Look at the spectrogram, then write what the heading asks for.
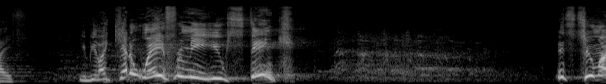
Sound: congregation laughing

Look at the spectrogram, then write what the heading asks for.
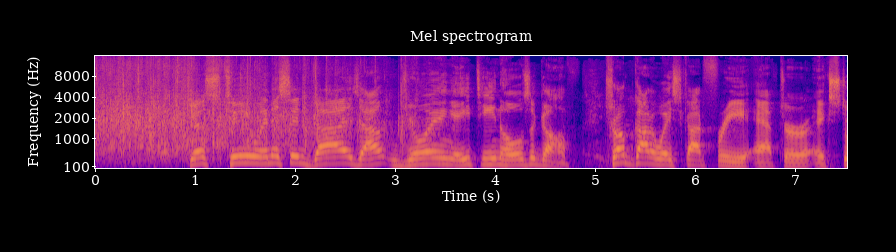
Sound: applause

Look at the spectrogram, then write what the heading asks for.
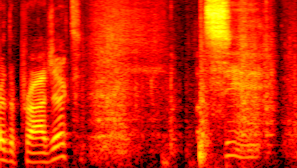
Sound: tin rattles

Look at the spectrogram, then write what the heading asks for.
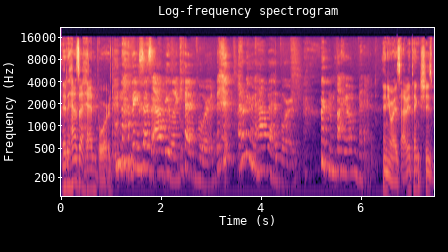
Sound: laughing

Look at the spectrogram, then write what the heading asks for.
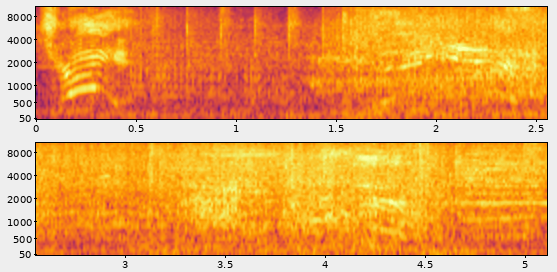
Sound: grunting

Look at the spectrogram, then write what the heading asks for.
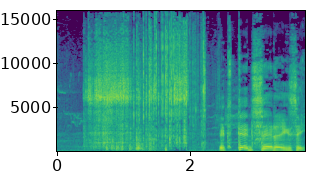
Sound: tinkling

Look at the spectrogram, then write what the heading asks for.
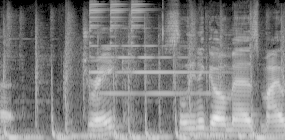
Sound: victory bell

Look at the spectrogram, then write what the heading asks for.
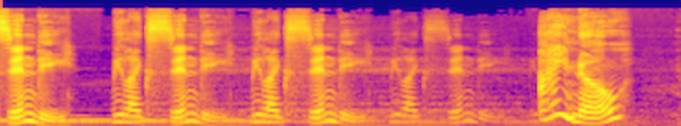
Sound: mother's voice echoing

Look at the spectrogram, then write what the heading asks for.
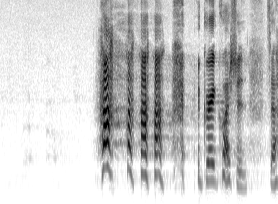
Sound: laughs

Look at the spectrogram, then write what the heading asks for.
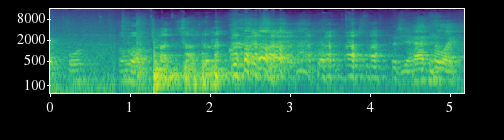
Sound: audience laughter

